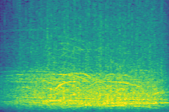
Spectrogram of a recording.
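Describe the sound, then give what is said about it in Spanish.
Applause from an audience, a short steady burst of clapping that swells quickly and holds at an even, dense level for about two seconds before easing off, with no voices over it. “Me he ganado un aplauso.”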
